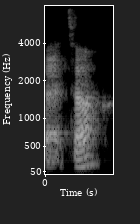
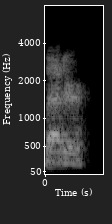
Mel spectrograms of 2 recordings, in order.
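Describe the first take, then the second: First: The middle consonant is a crisp T sound. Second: The middle consonant is a soft D sound. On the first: "they would say better" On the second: "We say better. So this double T becomes D sound"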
